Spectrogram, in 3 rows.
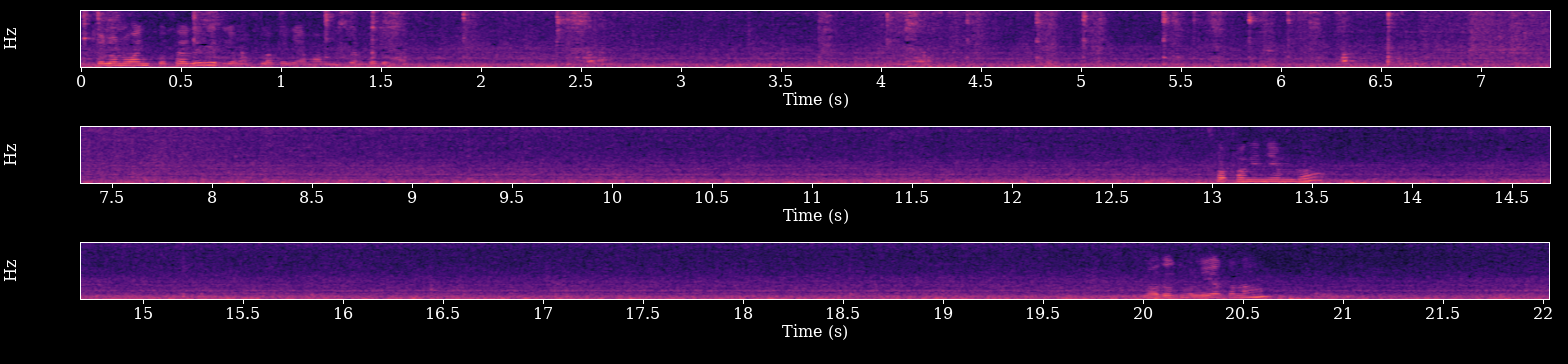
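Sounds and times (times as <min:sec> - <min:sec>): paste sizzling in a pan: 0:03.6 - 0:08.6.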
